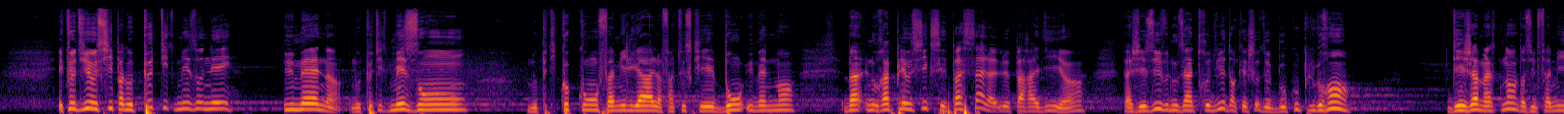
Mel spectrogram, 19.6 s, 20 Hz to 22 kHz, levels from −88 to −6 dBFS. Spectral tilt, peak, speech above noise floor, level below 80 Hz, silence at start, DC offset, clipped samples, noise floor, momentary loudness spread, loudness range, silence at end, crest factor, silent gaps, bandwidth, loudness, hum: -6 dB/octave; -10 dBFS; 35 dB; -48 dBFS; 0.75 s; under 0.1%; under 0.1%; -66 dBFS; 11 LU; 4 LU; 0 s; 22 dB; none; 16 kHz; -32 LUFS; none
